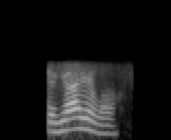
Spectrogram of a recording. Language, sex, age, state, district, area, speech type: Maithili, female, 60+, Bihar, Araria, rural, conversation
